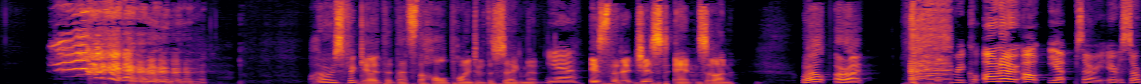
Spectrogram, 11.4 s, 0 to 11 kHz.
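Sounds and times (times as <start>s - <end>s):
horse whinnying: 0.5s - 2.1s
speech: 1.3s - 2.2s, 3.1s - 7.4s, 8.0s - 11.3s.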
